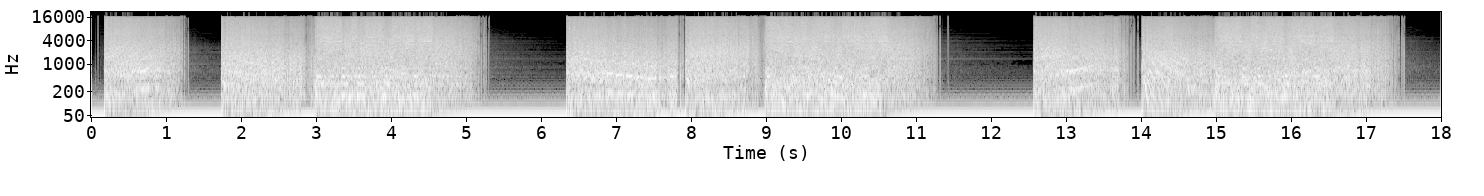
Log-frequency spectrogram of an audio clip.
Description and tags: Nic Stage Re 3
This is a remix of Nic Stage's Spaz Loops, Just added a touch of insanity a little bit of 600 BPM
nicstage, remix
